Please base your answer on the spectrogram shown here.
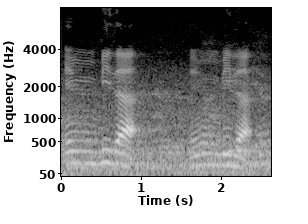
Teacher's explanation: فأنبذا هنا قلبت النون ميما · Term: الإقلاب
